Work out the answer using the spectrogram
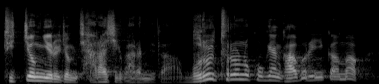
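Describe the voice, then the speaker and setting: A middle-aged pastor preaches with a somewhat high, creaky voice at a quick pace. He tells stories animatedly, voicing the characters he quotes, and asks the congregation questions.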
